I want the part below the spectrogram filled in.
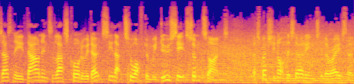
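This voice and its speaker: Quick-talking male motorsport commentator. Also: on the high side, background noise. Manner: motorsport commentator delivery, conversational with tag questions. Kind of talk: live motorcycle race commentary.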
